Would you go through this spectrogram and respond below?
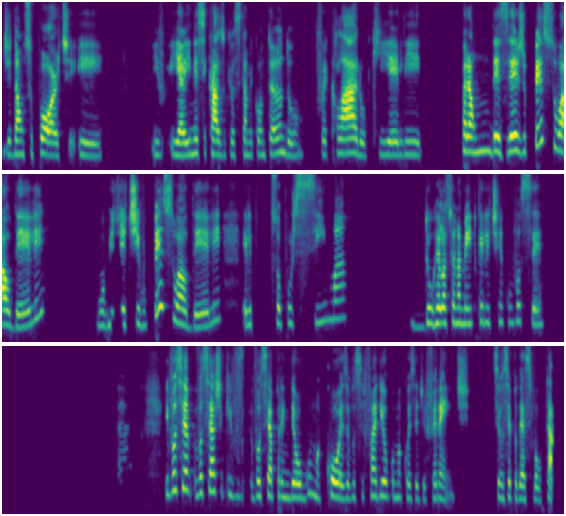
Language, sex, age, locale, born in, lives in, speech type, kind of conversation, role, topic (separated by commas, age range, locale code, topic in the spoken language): Portuguese, female, 55-59, pt-BR, Brazil, United States, conversation, unstructured, none, Qual foi a coisa mais injusta que já aconteceu com você?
